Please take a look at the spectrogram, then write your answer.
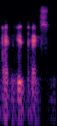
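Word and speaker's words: nginx: Nah ini web server engine X ya. Dibacanya engine X.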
